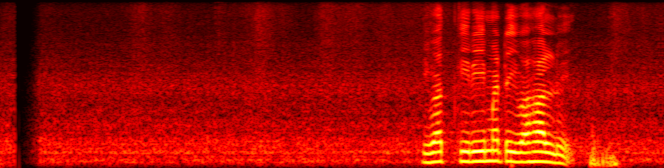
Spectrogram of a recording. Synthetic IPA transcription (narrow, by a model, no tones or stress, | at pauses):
iʋat̪̚kiɾiːmaʈəiʋaɦalʋḛ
